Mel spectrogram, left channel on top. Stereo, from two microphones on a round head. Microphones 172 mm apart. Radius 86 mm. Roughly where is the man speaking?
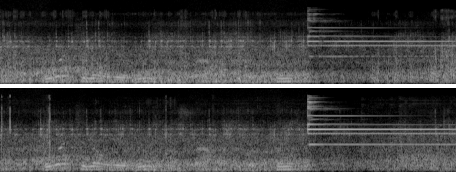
Centre.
